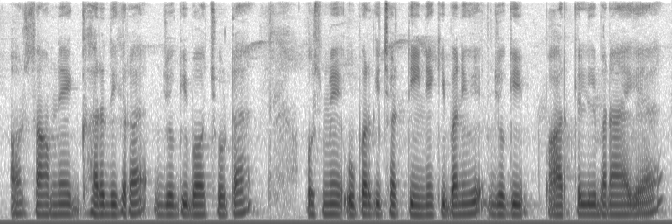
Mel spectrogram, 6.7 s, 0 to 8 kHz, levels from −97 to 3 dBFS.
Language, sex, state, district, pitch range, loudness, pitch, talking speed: Hindi, male, Uttar Pradesh, Gorakhpur, 130-135 Hz, -26 LUFS, 135 Hz, 260 wpm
